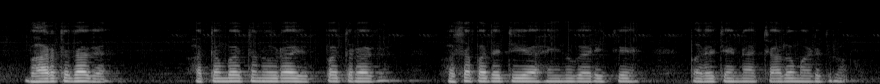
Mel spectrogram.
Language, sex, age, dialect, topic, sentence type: Kannada, male, 18-24, Dharwad Kannada, agriculture, statement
